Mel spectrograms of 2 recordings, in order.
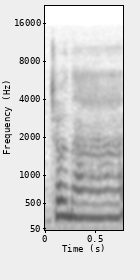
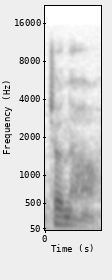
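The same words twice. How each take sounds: First: It is said cheerfully, smiling. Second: It is said sullenly in a low voice.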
